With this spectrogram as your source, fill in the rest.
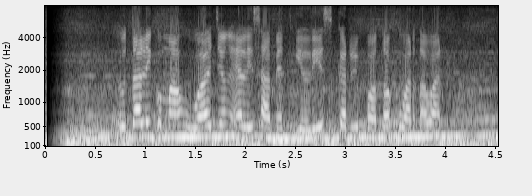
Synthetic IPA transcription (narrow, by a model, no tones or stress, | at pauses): ut̪alikumaɦuad͡ʒɨŋelisabɛt̪̚ɡilɪskɨrdipɔt̪ɔkuwart̪awan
